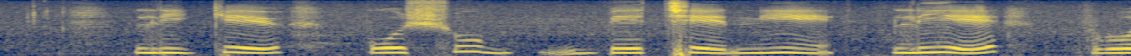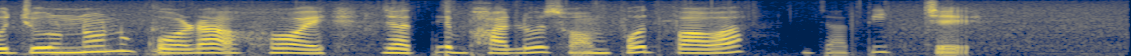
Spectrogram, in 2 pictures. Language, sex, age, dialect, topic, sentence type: Bengali, female, 18-24, Western, agriculture, statement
